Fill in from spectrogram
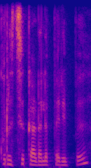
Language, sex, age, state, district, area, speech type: Malayalam, female, 18-30, Kerala, Kasaragod, rural, spontaneous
